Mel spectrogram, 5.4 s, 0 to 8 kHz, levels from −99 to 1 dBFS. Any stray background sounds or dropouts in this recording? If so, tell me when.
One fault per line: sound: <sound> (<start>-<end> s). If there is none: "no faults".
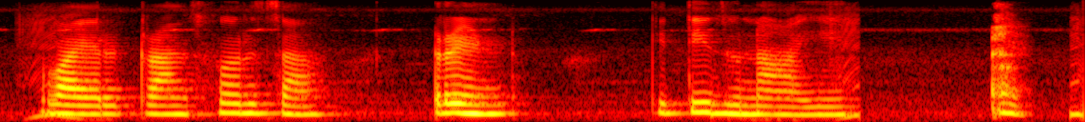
sound: cough (5.0-5.2 s)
